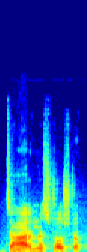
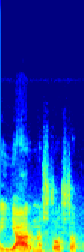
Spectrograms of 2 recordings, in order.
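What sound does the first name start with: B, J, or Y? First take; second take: J; Y. First: The first name starts with a J sound. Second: The first name starts with a Y sound. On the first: "यहाँ पर आप बी को साइलेंट बोल सकते हो" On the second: "B और जे को कंबाइन करके य बोलते हैं"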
